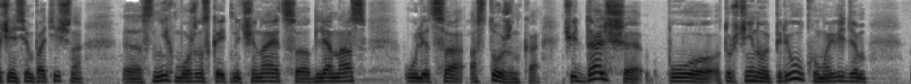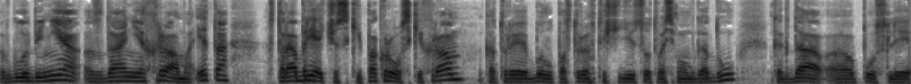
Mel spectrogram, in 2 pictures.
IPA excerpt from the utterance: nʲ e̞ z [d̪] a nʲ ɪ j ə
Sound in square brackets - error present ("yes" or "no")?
no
